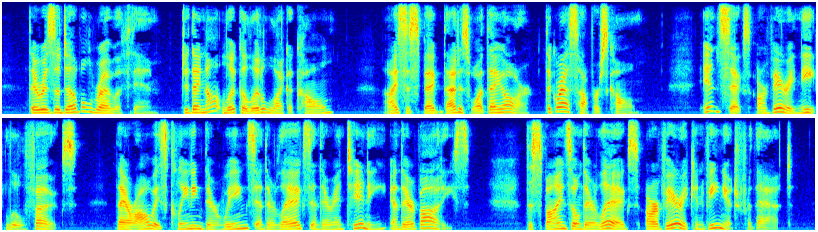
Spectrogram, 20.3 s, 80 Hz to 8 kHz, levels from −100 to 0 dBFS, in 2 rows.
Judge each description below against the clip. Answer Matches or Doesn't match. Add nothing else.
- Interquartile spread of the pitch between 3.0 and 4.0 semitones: Doesn't match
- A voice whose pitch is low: Doesn't match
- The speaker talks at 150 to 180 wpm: Matches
